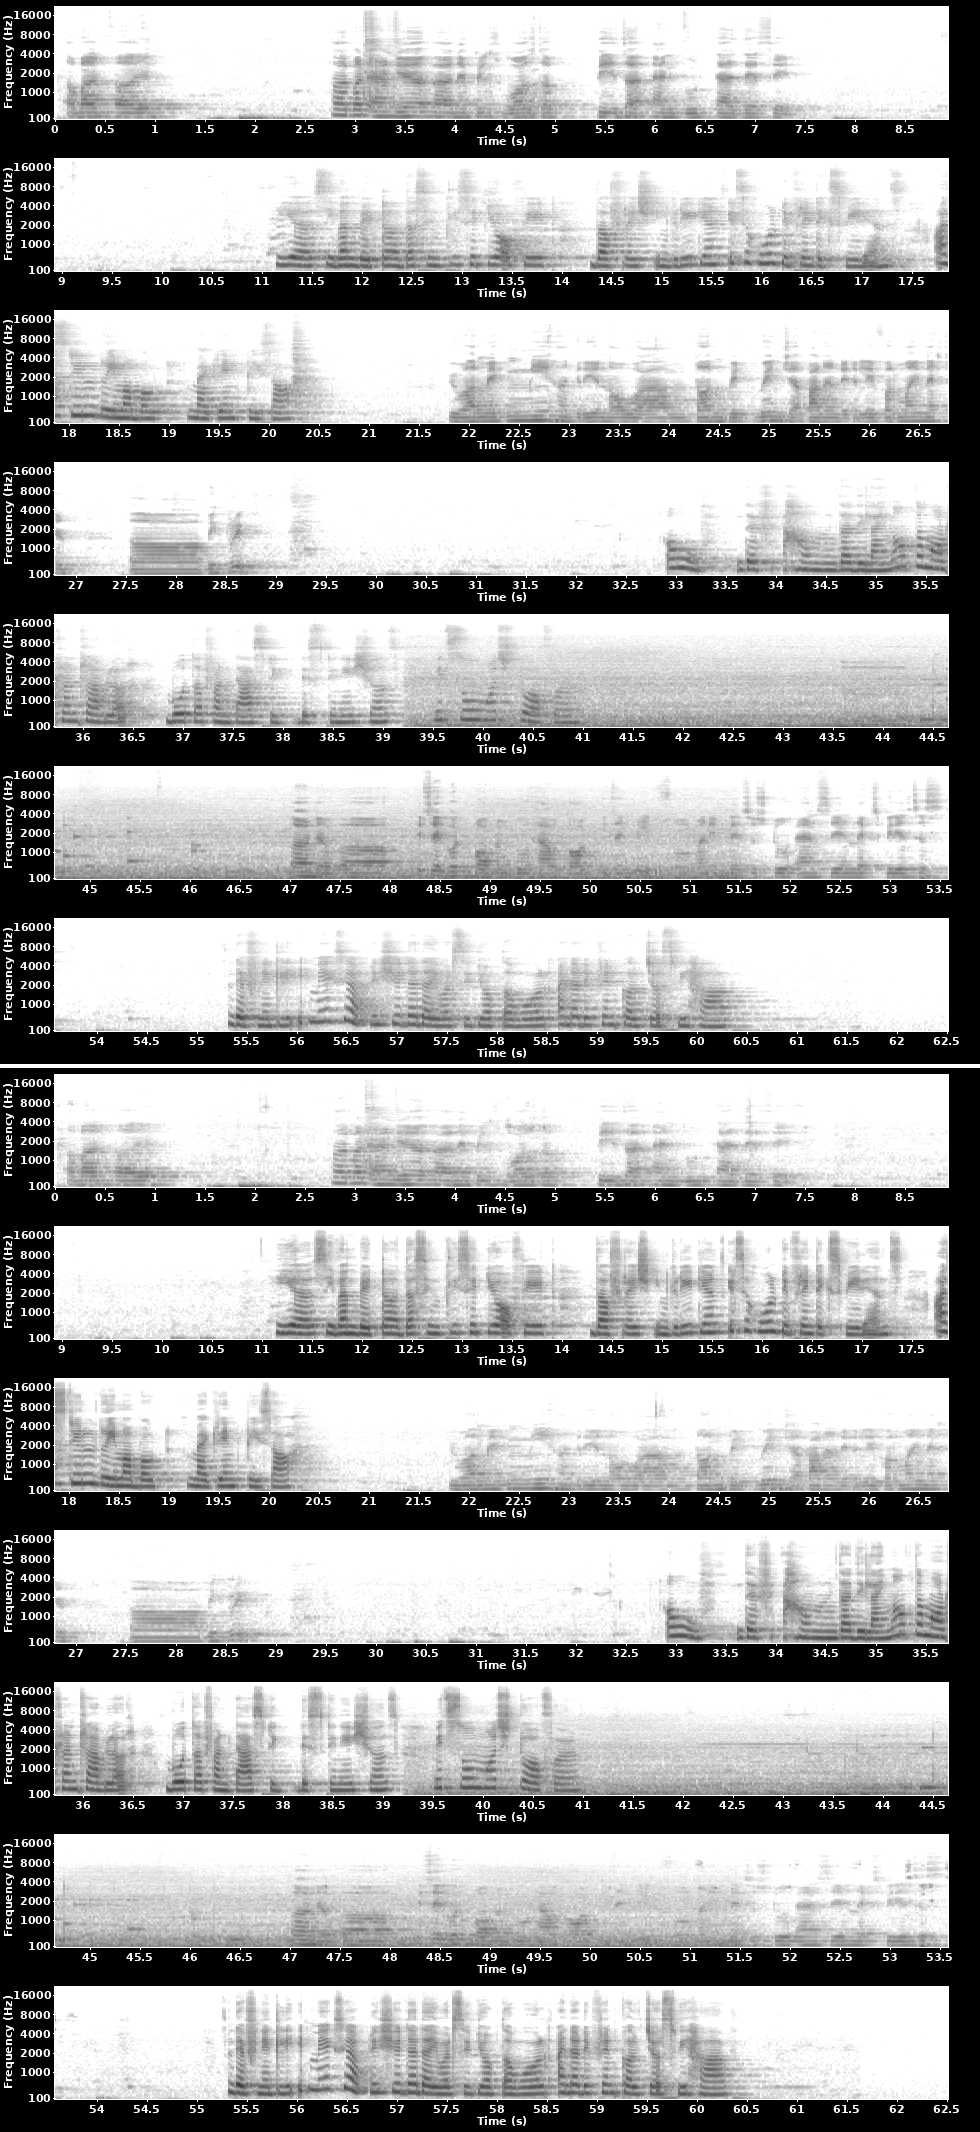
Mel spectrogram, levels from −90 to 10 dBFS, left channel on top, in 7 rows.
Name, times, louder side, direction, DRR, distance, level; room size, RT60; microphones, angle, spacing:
voice 1, 0.1-1.1 2.8-5.0 5.4-7.4 11.0-11.2 20.2-20.5 21.8-27.0 27.5-28.8 29.1-29.4 39.0-39.1 41.8-41.9 43.0-43.2 43.5-46.2 47.0-53.5, left 3 dB, 90° left, 9 dB, 0.9 m, -43 dB
voice 2, 11.1-17.4 17.7-18.9 19.2-20.3 32.9-36.5 36.8-39.1 39.5-41.0 55.3-60.3, right 5 dB, 50° right, 16 dB, 0.3 m, -29 dB
sound 1, 39.2-51.5, left 1 dB, 70° left, 2.1 m, -41 dB
sound 2, 42.2-47.9 48.2-48.3, right 5 dB, 25° right, 0.7 m, -47 dB
15.0 x 6.1 x 5.4 m, 1.2 s
head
